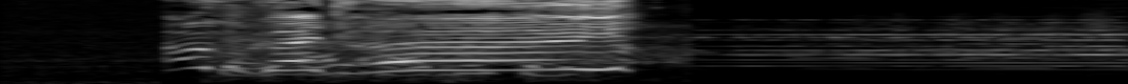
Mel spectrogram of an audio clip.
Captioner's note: kids chattering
